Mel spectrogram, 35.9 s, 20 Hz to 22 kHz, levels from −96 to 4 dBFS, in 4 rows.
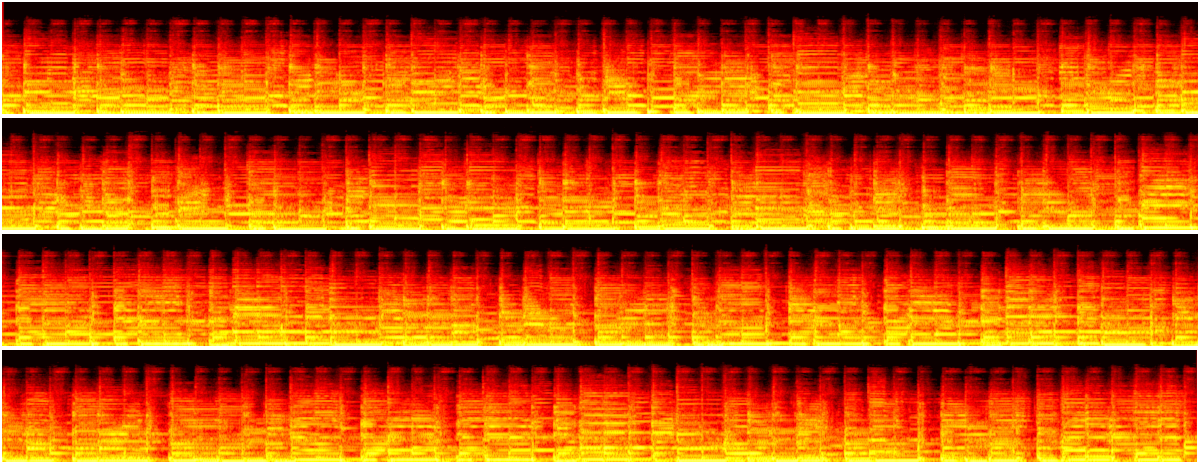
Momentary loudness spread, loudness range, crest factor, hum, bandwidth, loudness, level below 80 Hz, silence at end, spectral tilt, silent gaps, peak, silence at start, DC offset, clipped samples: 2 LU; 1 LU; 14 dB; none; 10.5 kHz; -16 LUFS; -20 dBFS; 0 s; -8 dB/octave; none; -2 dBFS; 0 s; 0.2%; under 0.1%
